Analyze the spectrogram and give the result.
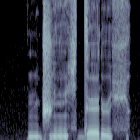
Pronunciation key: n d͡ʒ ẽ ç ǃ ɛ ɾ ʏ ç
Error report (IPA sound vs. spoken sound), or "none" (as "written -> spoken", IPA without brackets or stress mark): ǃ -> d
